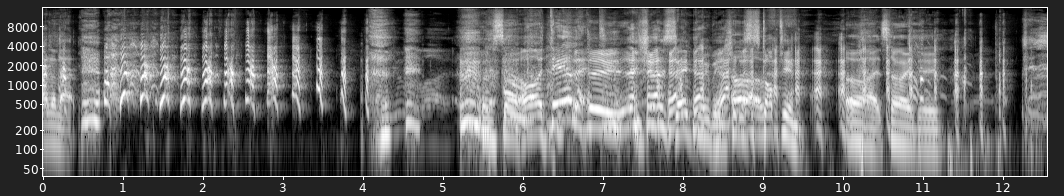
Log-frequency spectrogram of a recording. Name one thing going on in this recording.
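A man laughs heartily close to a microphone.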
